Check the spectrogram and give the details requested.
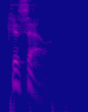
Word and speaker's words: Cassell: Cassell. Yeah. We're hoping that's a pronunciation.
